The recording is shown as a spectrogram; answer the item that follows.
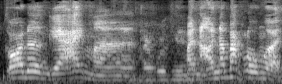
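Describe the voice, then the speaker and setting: A woman's voice: mid-range voice, a little fast, a crowd in the background. A woman in her seventies with a Southern Vietnamese accent, giving short, plain answers in a casual interview at her makeshift home. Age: 70s. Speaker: lottery ticket seller.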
